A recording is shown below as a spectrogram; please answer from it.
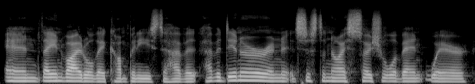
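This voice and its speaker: A woman co-hosting a podcast in casual chat, her voice husky and a little hoarse from shouting, talking in a chatty, upbeat way and explaining things plainly. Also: fairly even intonation, brisk. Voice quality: low, croaky. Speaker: podcast co-host, startup founder.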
